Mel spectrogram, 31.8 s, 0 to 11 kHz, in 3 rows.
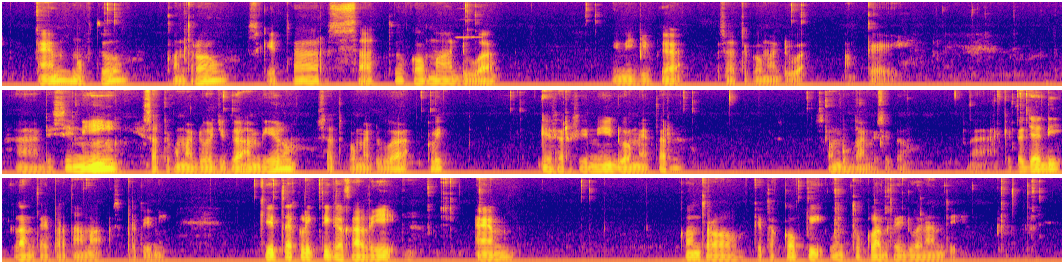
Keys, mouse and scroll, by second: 0.3 m, 1.0 click, 4.6 click, 5.8 click, 7.8 click, 10.3 space, 11.7 l, 12.7 click, 14.8 click, 15.6 click, 17.4 click, 18.6 click, 18.9 space, 20.7 scroll down 2, 23.7 click, 23.9 click, 24.3 click, 25.5 scroll down 2, 25.9 m, 26.9 click, 29.1 click, 31.3 space, 31.4 click.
